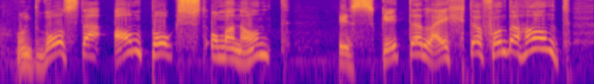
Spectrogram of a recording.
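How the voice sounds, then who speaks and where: In a Styrian accent, a man speaks at a very slow pace and a high pitch, with very wide pitch swings and very even loudness. The sound is dry with no echo, over a quiet background. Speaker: musician. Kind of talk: poetry reading. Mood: humorous, warm, expressive. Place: garden.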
